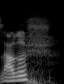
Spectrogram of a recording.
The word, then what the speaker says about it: Lagos: I was in Lagos, Portugal. – Is that how you say it? – Yes. – Lagos.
